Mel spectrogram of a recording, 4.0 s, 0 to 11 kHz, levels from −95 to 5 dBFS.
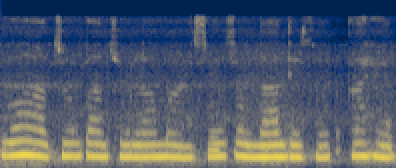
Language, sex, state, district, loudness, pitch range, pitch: Marathi, female, Maharashtra, Gondia, -12 LUFS, 230-250 Hz, 235 Hz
